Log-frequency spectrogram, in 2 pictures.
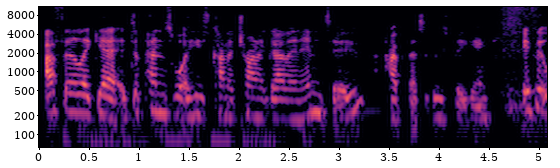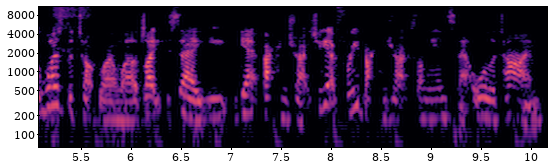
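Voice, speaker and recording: Young uk woman, husky but bright voice, chatty, video call from her room. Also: mid-range voice, fairly quick, poor audio. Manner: chatty, explains with lots of "like" and "do you know what I mean". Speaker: songwriter guest. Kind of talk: casual video call interview. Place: home room indoors. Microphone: video call webcam.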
